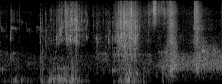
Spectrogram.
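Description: Water splashing and trickling over a car during a rinseless wash, a steady close wet hiss in uneven surges.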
